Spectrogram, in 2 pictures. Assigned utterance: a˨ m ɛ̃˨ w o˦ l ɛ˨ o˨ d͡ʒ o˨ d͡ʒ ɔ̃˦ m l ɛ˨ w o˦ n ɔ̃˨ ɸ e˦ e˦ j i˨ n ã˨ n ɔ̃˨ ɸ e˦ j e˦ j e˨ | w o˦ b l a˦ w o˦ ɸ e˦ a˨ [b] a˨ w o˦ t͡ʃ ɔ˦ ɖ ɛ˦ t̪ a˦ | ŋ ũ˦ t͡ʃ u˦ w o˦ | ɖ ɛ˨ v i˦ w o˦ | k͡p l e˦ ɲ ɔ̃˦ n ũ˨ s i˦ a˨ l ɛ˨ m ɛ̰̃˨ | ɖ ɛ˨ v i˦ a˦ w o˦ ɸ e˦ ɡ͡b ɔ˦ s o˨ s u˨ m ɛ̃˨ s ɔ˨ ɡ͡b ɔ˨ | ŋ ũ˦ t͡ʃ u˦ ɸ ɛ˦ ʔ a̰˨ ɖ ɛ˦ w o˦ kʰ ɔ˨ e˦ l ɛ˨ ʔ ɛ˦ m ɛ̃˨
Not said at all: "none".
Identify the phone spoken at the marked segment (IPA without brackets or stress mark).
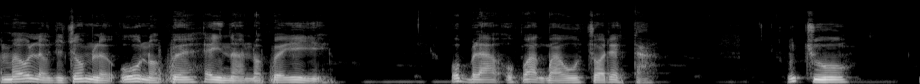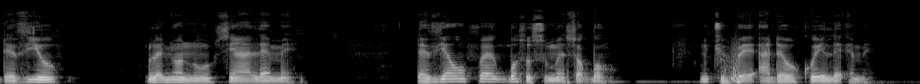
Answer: ɡ͡b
